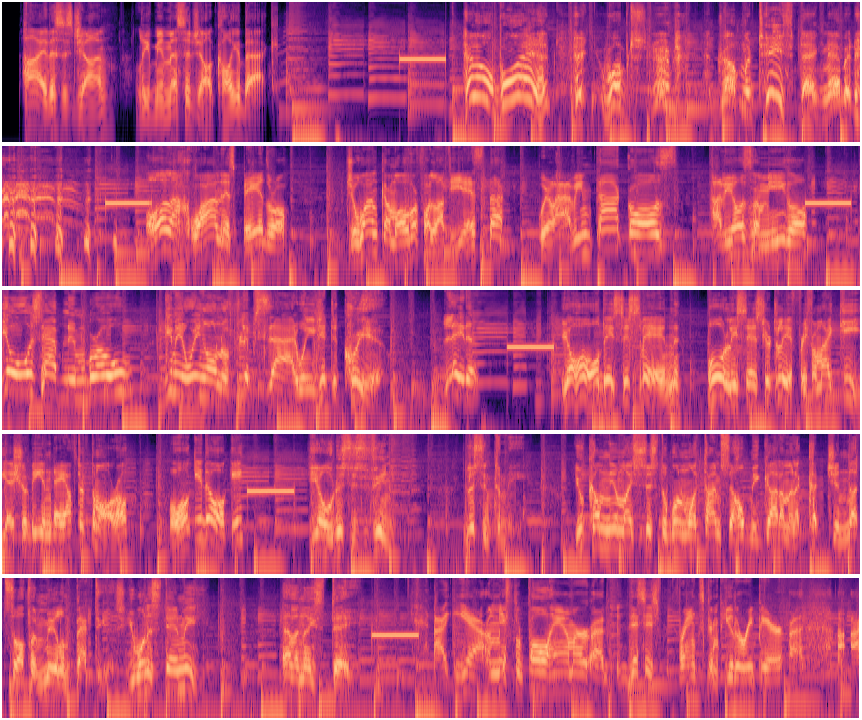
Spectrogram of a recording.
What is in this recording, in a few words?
Character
